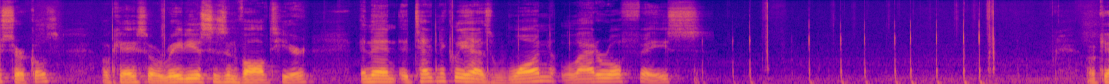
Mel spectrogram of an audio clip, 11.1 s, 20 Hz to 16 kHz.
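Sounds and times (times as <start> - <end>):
stylus tapping on tablet screen: 7.3 - 10.0.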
